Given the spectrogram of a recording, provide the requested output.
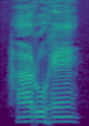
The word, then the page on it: haaru heñ: Apatani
